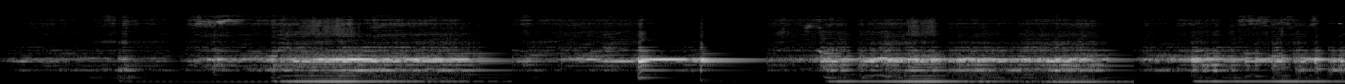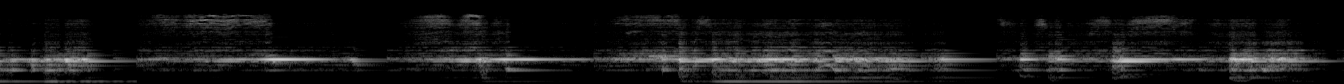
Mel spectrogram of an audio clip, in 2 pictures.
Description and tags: steel piping
Recorded by attaching a contact microphone to a tubular steel hand rail on a set of stairs and rubbing along the tube. Microphone was used with a Zoom H5
contact-microphone, piping, ethereal, piezoelectric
